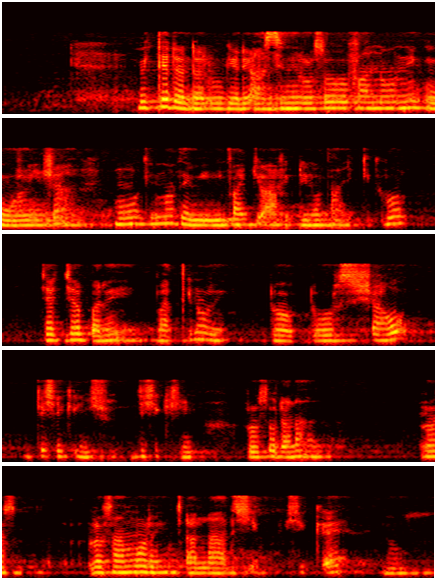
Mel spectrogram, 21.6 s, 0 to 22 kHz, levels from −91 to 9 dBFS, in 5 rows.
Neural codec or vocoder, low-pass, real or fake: codec, 16 kHz in and 24 kHz out, 2.2 kbps, FireRedTTS-2 codec; 7.2 kHz; fake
